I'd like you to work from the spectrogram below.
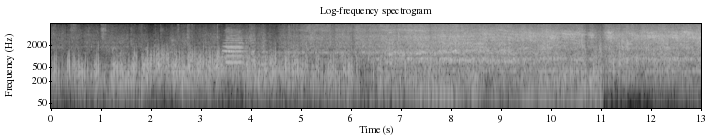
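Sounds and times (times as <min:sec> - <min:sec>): train wheels rumbling and rattling: 0:00.0 - 0:13.0
train horn blast: 0:03.4 - 0:04.1.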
